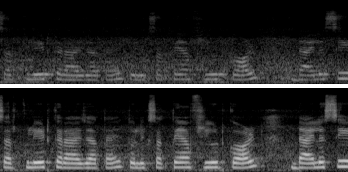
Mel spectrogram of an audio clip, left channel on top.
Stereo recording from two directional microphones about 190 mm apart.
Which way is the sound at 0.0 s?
55° right (ahead or behind).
